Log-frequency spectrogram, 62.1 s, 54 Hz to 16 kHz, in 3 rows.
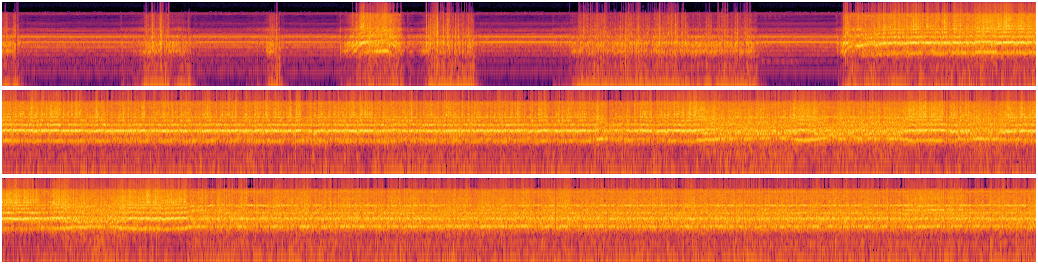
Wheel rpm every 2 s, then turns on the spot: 10, 10, 10, 30, 30, 10, 30, 20, 40, 130, 130, 130, 130, 130, 130, 130, 140, 130, 130, 130, 130, 130, 140, 160, 160, 160, 160, 160, 160, 160, 160.
0-10 12-16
